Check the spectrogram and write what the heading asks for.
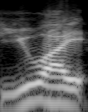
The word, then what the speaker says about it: Uinta: It's Uinta, okay. And it is literally pronounced exactly like how it looks, which doesn't make any sense. The U you actually say, and then it's Inta.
